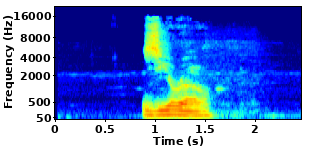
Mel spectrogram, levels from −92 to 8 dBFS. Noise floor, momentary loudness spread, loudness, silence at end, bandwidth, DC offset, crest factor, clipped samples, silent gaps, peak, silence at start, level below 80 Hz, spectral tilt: -68 dBFS; 21 LU; -18 LUFS; 0.9 s; 16 kHz; under 0.1%; 20 dB; under 0.1%; none; -2 dBFS; 0.9 s; -52 dBFS; -4.5 dB/octave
